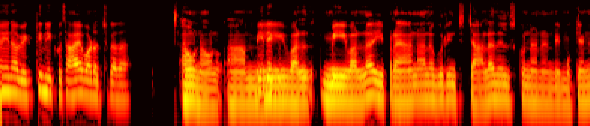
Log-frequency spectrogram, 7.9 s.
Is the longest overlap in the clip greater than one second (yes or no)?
no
